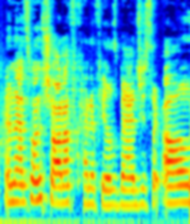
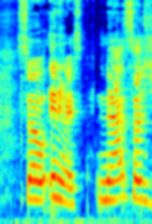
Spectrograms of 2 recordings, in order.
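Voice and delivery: plain

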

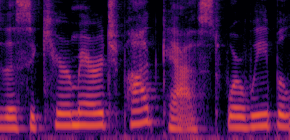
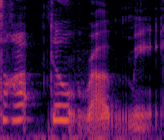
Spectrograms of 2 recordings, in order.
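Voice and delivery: slow, breathy whisper through tears; 7 semitones higher, 5 dB quieter than usual. Recording a podcast intro while the other speaker rubs them: crying while talking. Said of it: "Don't start crying again".

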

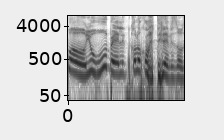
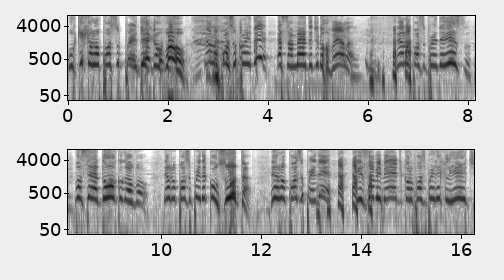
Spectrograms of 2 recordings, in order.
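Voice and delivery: put-on ranting yell, high-pitched; 9 semitones higher, 4 dB louder than usual. Retelling how the Uber driver yelled back at the television, mock-shouting. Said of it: "ele começou a gritar com a televisão".

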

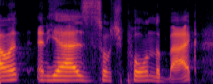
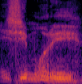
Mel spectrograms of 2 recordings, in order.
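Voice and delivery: low, hushed, breathy near-whisper, voice dropped; 8 dB quieter than usual. Showing how to say the wrestler's name: lowered voice saying a name. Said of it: "you gotta lower your voice when you say Ishimori".

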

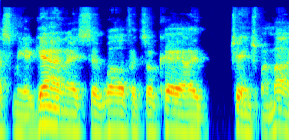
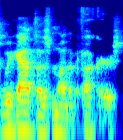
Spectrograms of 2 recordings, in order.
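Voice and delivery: whispered in a deep, low voice; 5 dB quieter than usual. Speaker retells what a man told him: retelling a deep whisper. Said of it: "he kind of whispers in a deep voice".

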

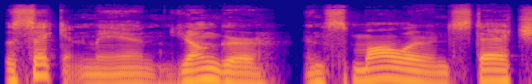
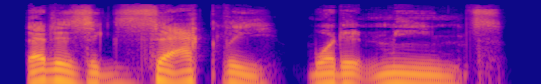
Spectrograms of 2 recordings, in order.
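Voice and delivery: plain

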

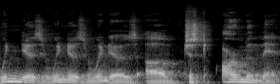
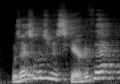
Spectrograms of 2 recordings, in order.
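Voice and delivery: play-acted, very high-pitched, baffled puzzlement. Retelling how Will blinked, looked at the speaker and asked; retelling a puzzled question.

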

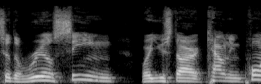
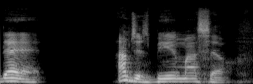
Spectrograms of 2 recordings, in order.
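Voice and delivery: holding back tears, much lower pitch; 2 semitones lower than usual. A father recounting what his son told him, holding back tears. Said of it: "I'm going to hold back the tears".

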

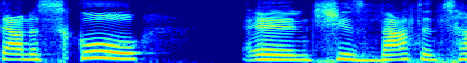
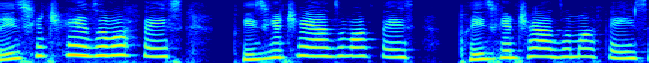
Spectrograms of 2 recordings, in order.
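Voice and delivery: put-on calm, pitched up, repeated three times; 8 semitones higher, 4 dB quieter than usual. Retelling what her sister said to a teacher, retelling a calm request. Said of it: "I said to her calmly 3 times".

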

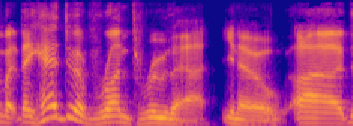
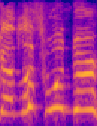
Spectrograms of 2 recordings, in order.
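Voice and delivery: acted-out, shrieking, very high scream. Recounting a live TV segment, imitating Hart screaming. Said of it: "And Hart screaming".

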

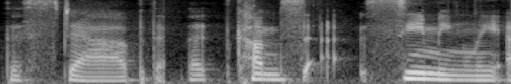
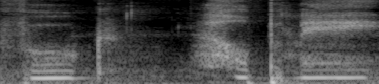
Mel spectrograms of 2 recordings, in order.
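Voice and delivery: very quiet, hushed, pitched-up whisper; 8 semitones higher, 10 dB quieter than usual. Voicing a kneeling, compelled character calling for help: quiet whisper to herself. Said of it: "quietly whispers to herself".

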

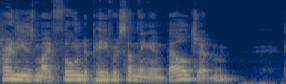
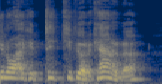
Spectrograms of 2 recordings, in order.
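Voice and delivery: put-on anger, higher pitched; 6 semitones higher than usual. Recounting landing in Canada from Britain, the speaker imitates a customs officer: imitating an angry customs officer. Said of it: "a really angry customs guy is like".

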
